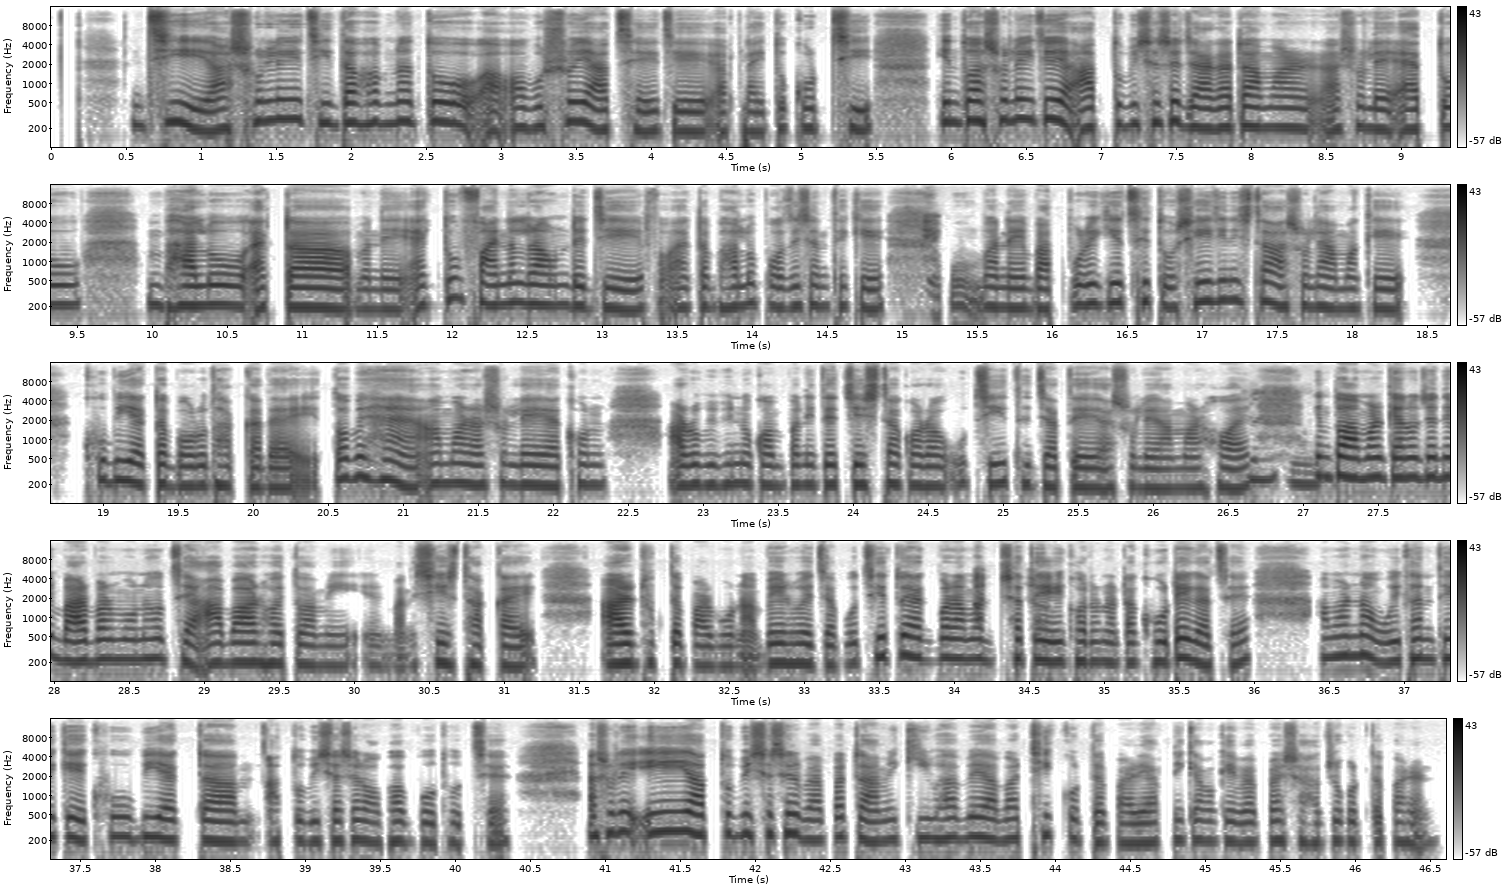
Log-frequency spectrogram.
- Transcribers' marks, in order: static
- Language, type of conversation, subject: Bengali, advice, বড় কোনো ব্যর্থতার পর আপনি কীভাবে আত্মবিশ্বাস হারিয়ে ফেলেছেন এবং চেষ্টা থেমে গেছে তা কি বর্ণনা করবেন?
